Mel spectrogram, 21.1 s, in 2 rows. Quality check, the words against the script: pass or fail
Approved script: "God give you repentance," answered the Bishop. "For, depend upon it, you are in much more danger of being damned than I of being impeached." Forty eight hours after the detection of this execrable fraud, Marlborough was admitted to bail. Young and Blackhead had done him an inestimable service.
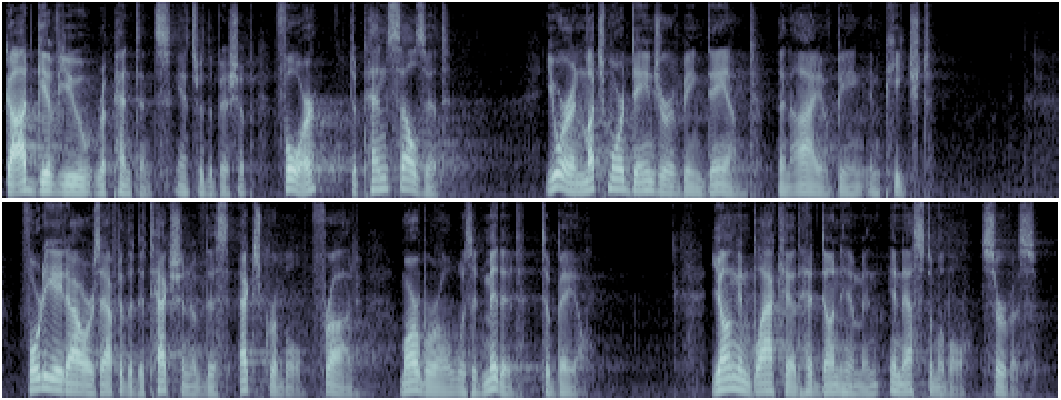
fail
